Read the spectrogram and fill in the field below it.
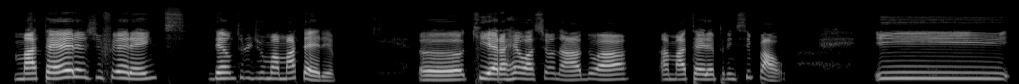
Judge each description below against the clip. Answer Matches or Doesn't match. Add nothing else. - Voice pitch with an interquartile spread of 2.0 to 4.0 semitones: Matches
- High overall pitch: Matches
